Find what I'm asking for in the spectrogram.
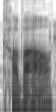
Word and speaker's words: kaval: And to complete people's education here, that is spelled T-S-I-M-B-L. Cymbal. And then there's, what's this other instrument, K-A-V-A-L, Kaval?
